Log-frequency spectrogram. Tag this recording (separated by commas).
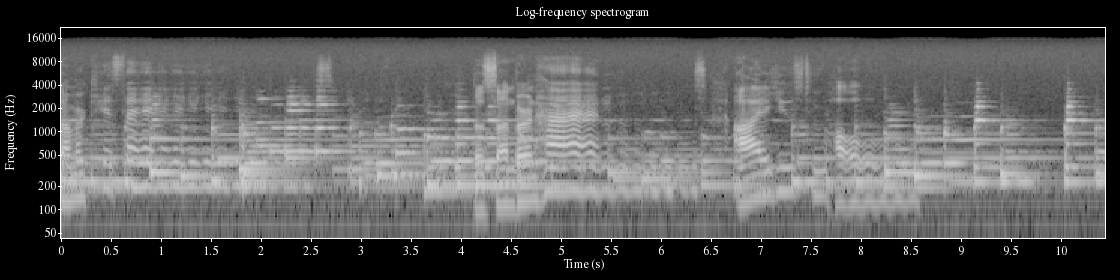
Music, Steelpan, Musical instrument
